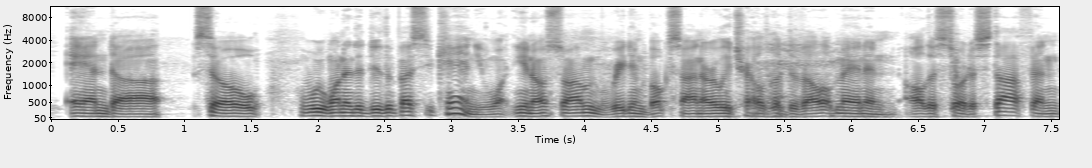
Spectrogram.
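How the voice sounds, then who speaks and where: A man's very deep, low voice at a fairly quick pace, with fairly even intonation, on a very clean recording with a silent background. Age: 50s. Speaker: podcast host. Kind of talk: casual chat. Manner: halting.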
